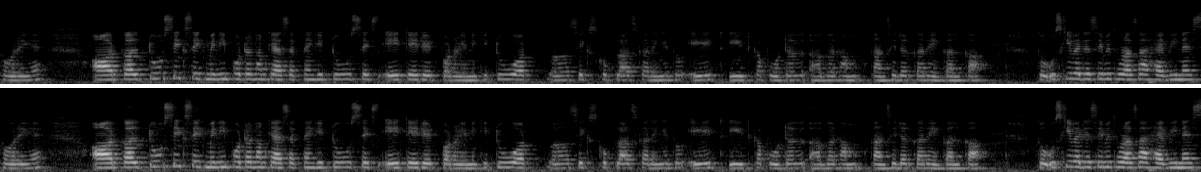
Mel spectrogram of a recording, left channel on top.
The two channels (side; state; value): left; quieter; 3.9 dB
